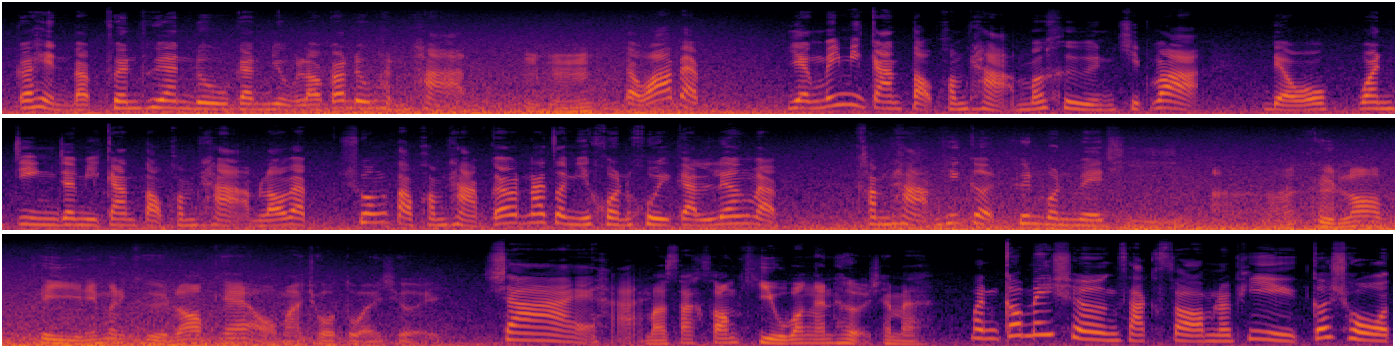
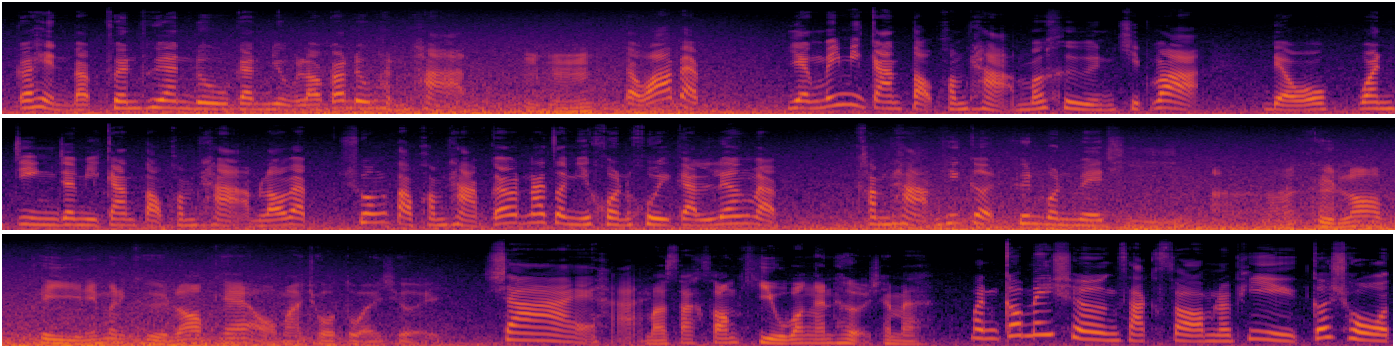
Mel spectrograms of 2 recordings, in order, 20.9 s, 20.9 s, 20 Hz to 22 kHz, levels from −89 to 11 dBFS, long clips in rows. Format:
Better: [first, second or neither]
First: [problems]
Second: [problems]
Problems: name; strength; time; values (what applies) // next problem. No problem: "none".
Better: neither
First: wind noise on the microphone; occasional gusts; 15 dB below the speech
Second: wind noise on the microphone; occasional gusts; 15 dB below the speech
